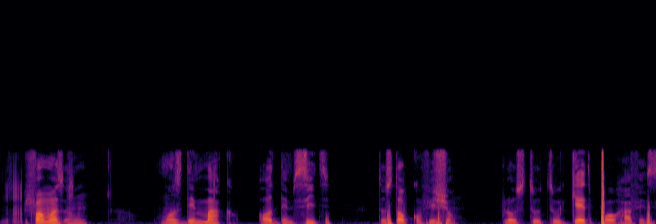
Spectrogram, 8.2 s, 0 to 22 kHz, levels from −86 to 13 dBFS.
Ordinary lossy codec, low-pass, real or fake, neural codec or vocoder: none; 7.2 kHz; real; none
